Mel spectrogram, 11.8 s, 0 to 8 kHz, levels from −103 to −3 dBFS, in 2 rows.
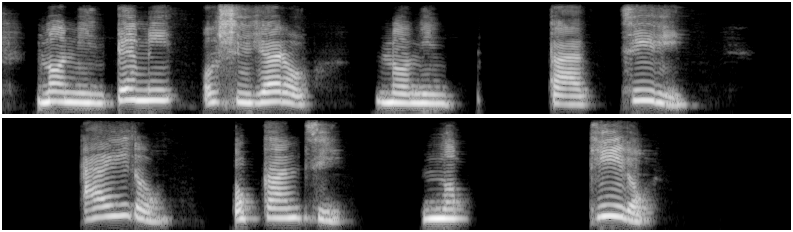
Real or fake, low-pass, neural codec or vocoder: fake; 7.2 kHz; codec, 44.1 kHz, 1.7 kbps, Pupu-Codec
